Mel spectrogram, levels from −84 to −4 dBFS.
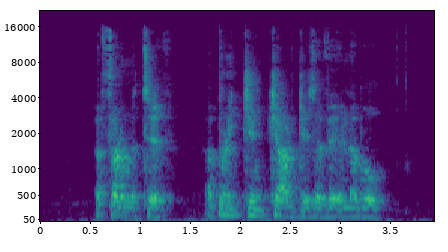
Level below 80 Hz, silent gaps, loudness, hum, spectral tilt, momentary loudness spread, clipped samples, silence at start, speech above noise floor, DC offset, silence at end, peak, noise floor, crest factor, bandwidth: -68 dBFS; none; -35 LUFS; none; -3 dB/octave; 12 LU; under 0.1%; 0.55 s; 36 dB; under 0.1%; 0.5 s; -16 dBFS; -70 dBFS; 20 dB; 16.5 kHz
